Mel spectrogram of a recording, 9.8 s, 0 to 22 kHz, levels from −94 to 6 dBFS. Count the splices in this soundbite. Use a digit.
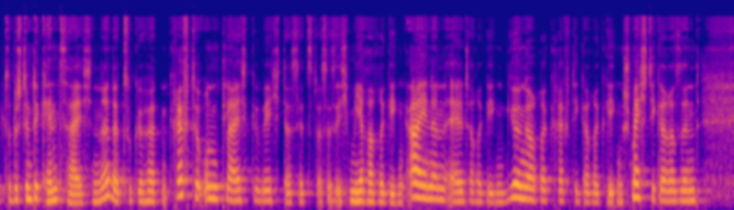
0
